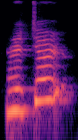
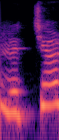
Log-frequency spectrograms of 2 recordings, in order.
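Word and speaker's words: Richter: इसे रिचर scale नहीं बोलेंगे। इसको क्या प्रोनाउंस करेंगे हम? रिटर scale.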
